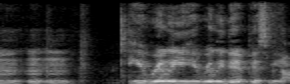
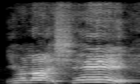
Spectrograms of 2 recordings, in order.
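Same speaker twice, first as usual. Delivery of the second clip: laughing disbelief; 6 semitones higher, 4 dB louder, much slower than usual. Real, not acted. Laughing at the movie character.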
